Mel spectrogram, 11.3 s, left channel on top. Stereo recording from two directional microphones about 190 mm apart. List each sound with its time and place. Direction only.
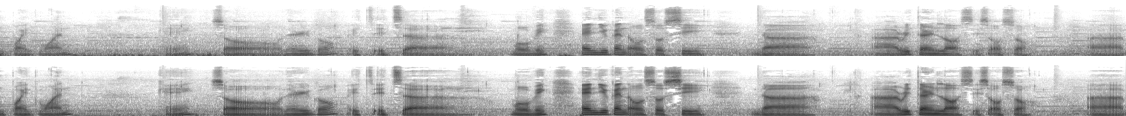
0.1 s speech: 45° right (ahead or behind)
1.7 s speech: 40° right (ahead or behind)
